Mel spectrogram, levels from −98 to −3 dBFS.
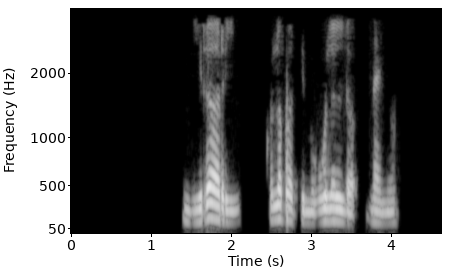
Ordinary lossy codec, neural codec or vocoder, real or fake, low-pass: MP3, 32 kbps; none; real; 3.6 kHz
